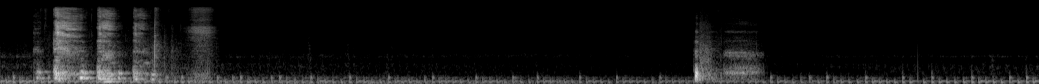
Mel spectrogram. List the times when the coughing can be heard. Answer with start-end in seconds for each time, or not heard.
0.3-2.1, 7.0-7.5.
